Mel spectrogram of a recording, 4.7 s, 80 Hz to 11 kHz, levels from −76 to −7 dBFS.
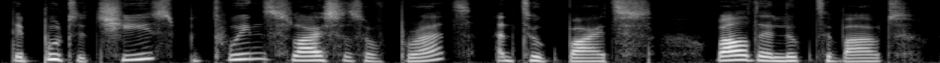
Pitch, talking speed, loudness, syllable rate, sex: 210 Hz, 190 wpm, -21 LUFS, 5.4 syllables/s, female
